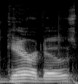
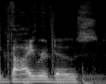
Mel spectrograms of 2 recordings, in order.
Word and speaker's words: Gyarados: Obviously, I know it's gyarados, but some people say gyos pronouncing the y.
